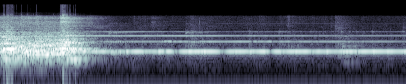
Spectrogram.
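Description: Concert band playing loudly, ending a phrase with a sharp accent about a second in, then one softer note held steadily for about four seconds.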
